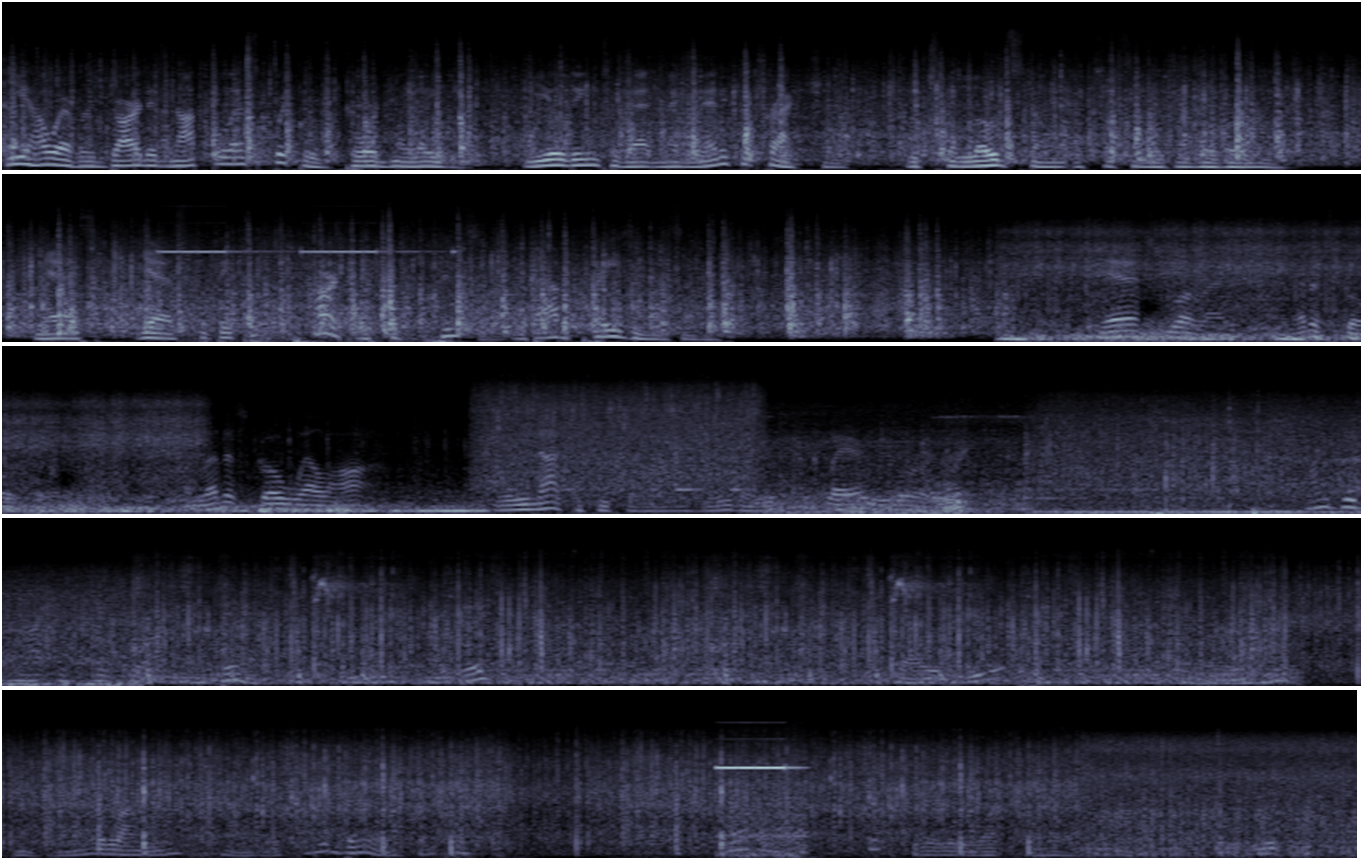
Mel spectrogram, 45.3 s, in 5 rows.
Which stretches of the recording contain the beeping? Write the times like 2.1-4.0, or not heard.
10.1-12.1, 41.0-41.6.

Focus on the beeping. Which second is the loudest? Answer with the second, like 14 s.
41 s.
